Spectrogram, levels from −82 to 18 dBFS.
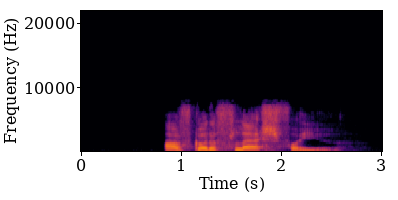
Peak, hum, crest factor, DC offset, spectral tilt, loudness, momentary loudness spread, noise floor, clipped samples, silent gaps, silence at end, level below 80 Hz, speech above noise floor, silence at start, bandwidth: -2 dBFS; none; 18 dB; under 0.1%; -3.5 dB/octave; -19 LUFS; 9 LU; -83 dBFS; under 0.1%; none; 0.45 s; -66 dBFS; 65 dB; 0.85 s; 8 kHz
